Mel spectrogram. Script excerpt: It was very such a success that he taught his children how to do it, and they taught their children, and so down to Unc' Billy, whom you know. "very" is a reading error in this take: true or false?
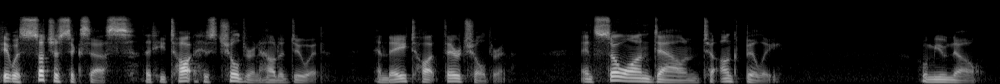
true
